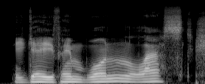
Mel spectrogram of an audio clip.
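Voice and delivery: plain reading voice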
